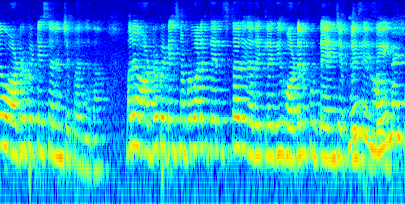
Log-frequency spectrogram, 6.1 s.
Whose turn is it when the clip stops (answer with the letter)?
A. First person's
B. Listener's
B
